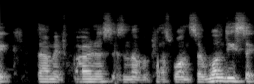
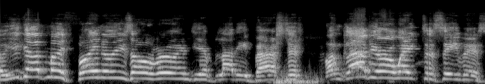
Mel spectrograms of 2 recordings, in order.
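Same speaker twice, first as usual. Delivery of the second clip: put-on voice, very high, taunting, jeering; 13 semitones higher, 4 dB louder than usual. Playing a character striding up to a troll: in-character taunt at the troll. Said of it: "and I'll go".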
